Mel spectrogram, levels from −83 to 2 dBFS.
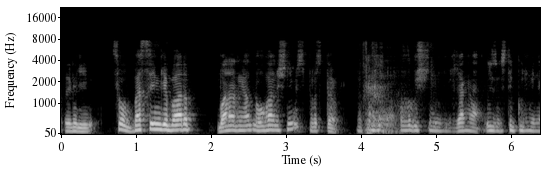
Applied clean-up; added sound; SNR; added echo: neural mask model DeepFilterNet 3.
